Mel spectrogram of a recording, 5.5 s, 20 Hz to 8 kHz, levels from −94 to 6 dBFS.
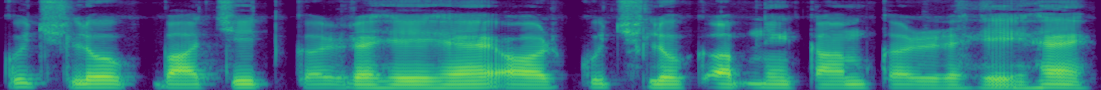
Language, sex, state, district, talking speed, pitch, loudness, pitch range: Hindi, male, Sikkim, Gangtok, 155 wpm, 115 Hz, -18 LUFS, 110-115 Hz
